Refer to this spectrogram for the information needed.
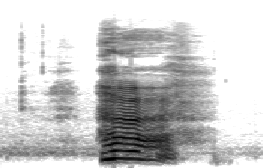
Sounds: Sigh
